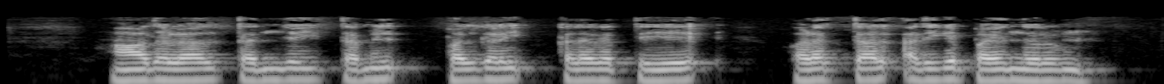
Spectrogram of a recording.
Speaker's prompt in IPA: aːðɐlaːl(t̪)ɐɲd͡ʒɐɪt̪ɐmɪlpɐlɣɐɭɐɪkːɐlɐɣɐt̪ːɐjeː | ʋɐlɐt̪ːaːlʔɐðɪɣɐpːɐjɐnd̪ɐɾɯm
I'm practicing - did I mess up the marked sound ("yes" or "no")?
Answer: no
